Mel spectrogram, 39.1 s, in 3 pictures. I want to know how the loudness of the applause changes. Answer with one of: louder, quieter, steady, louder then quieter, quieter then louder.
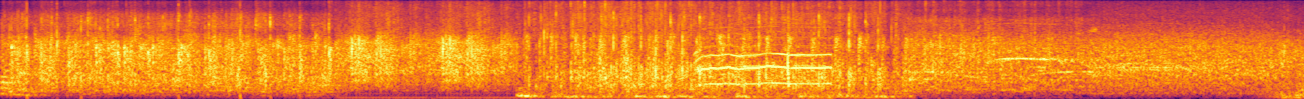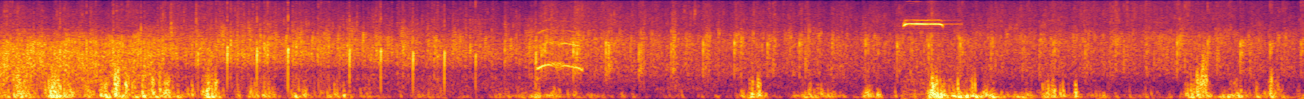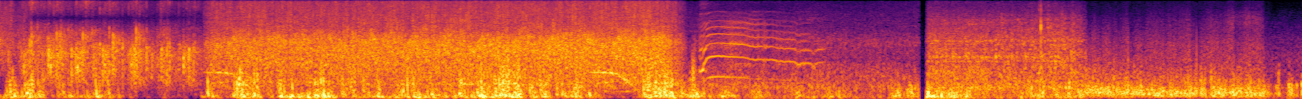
quieter then louder.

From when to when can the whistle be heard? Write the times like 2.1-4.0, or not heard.
22.1-22.8.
